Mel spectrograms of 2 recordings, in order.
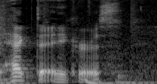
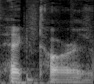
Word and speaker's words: hectares: And I called it hecta acres. And my coworker looks at me and he goes, you know it's pronounced hectares, right? – I was waiting for that.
